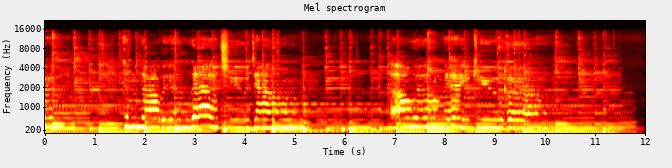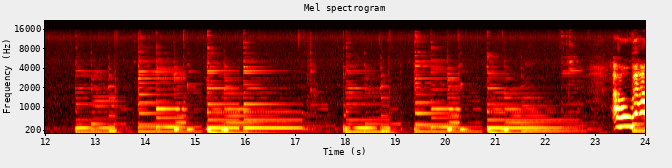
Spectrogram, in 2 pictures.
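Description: Acoustic guitar strumming chords under a woman's singing. About twelve seconds in the singing stops and the guitar carries on alone, quieter, as separate chords with short pauses between them.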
